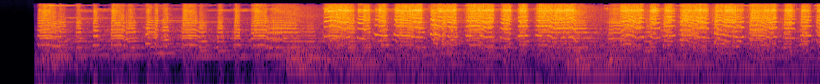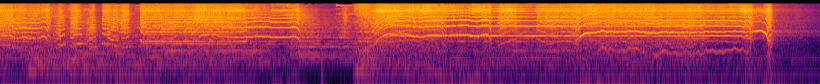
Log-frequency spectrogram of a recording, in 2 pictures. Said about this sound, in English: as far as I could tell, was taking pop songs and dubbing like incredibly high pitched trumpet lines over the melody.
